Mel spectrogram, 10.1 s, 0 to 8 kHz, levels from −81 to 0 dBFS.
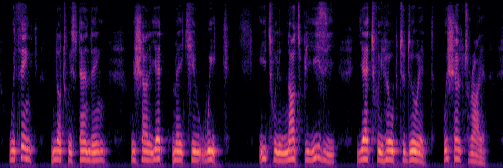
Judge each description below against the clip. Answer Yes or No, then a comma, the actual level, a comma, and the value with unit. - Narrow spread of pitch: Yes, narrow, 2.2 semitones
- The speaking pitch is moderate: Yes, medium, 155 Hz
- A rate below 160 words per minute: Yes, slow, 135 wpm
